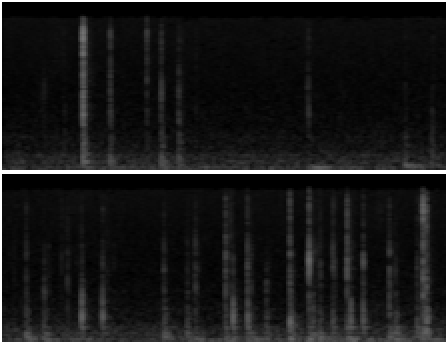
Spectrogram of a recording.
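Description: Fingertips and long acrylic nails type on a MacBook Pro keyboard covered with a thin pink silicone/plastic skin. Soft, muffled clicks with short, bright nail ticks sound in an irregular run, each tap dying away almost at once. The sound is quiet and low-heavy, and the strokes are close together throughout.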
